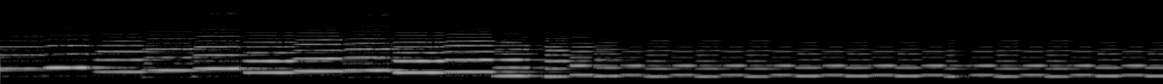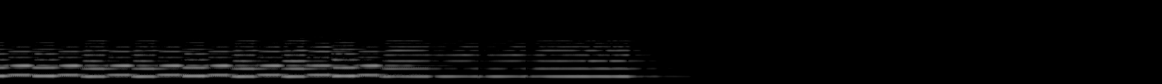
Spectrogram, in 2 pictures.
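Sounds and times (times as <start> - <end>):
flute duet at exam speed: 0.0 - 18.1.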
